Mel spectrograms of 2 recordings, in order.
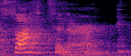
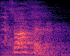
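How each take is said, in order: First: The T sound is pronounced in the middle. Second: The T sound is silent in the middle. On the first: The speaker calls it wrong. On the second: The speaker calls it right.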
